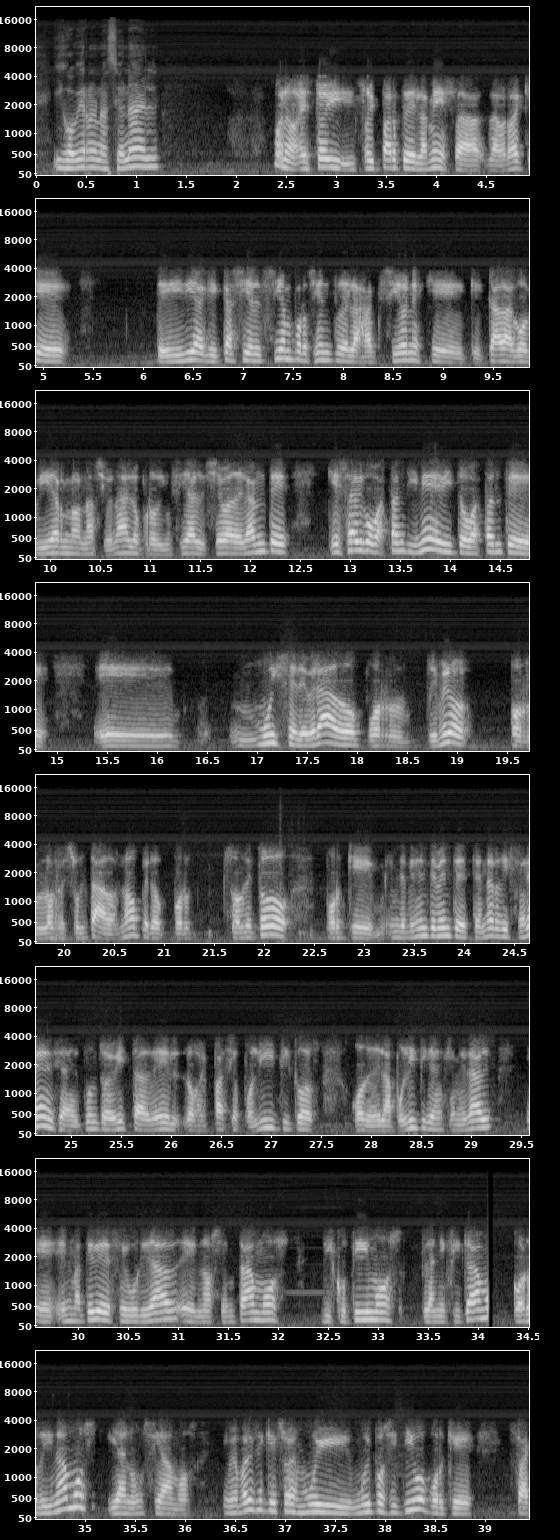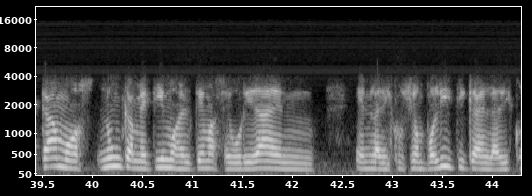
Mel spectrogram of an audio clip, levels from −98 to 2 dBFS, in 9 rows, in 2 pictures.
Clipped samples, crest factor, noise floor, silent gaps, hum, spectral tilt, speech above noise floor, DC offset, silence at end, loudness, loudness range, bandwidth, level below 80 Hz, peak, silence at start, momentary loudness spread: under 0.1%; 16 dB; -57 dBFS; none; none; -7 dB/octave; 36 dB; under 0.1%; 0 s; -21 LUFS; 3 LU; 12.5 kHz; -60 dBFS; -6 dBFS; 0.2 s; 8 LU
